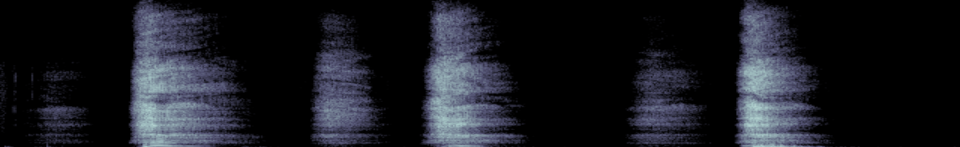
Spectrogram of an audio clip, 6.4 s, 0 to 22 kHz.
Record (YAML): exhalation_length: 6.4 s
exhalation_amplitude: 14902
exhalation_signal_mean_std_ratio: 0.29
survey_phase: alpha (2021-03-01 to 2021-08-12)
age: 18-44
gender: Female
wearing_mask: 'No'
symptom_none: true
smoker_status: Ex-smoker
respiratory_condition_asthma: false
respiratory_condition_other: false
recruitment_source: REACT
submission_delay: 1 day
covid_test_result: Negative
covid_test_method: RT-qPCR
